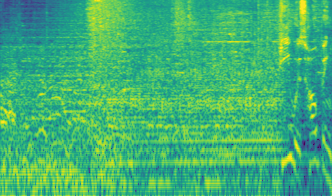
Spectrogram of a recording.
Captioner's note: engines roar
